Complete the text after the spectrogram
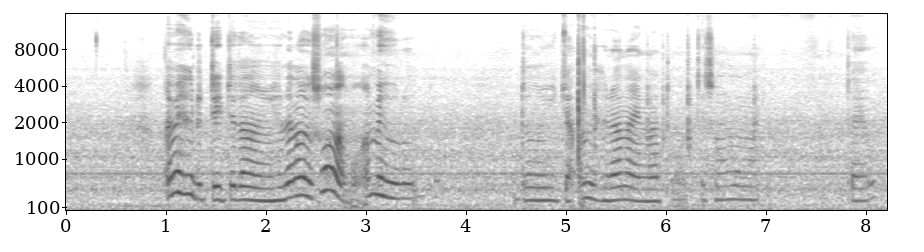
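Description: A young girl speaks close to a phone microphone.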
